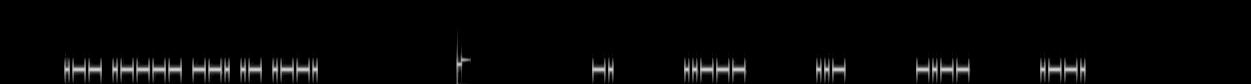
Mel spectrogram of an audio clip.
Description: Morse code, heard as a keyed tone, about 31 wpm, spaced as for 16 wpm, 700 Hz. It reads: W1GAP N2UYP
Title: USA Call Signs - 5 Characters - 6x Character Spacing - 30wpm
